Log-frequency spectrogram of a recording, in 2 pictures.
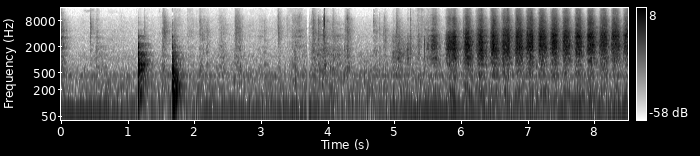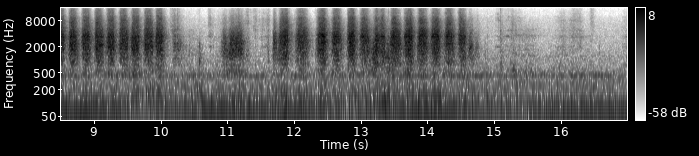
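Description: Wooden handle end being sanded against a sanding sponge to round it off: fast, even rubbing strokes in two long spells with a short pause between. Two short knocks come a little over a second in.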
